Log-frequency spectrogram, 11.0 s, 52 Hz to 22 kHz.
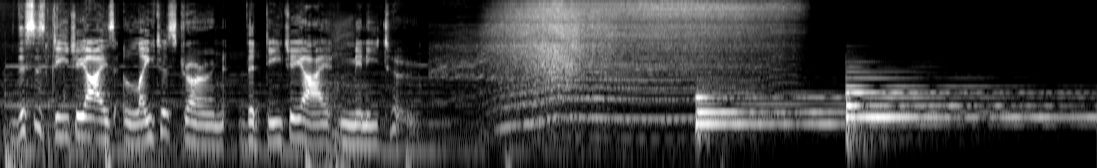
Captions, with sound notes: This is DJI, latest drone, the DJI Mini 2. (drone shrieking) (upbeat music)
